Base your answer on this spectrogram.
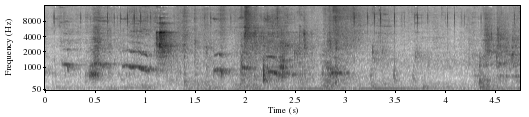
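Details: Shiba Inu puppies born in August and September playing outdoors on January 20th; short high whimpers and yips rise and fall over a low steady hum, several brief squeaky calls overlapping.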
